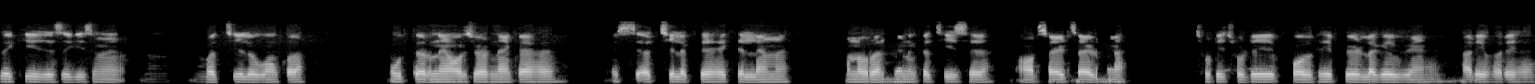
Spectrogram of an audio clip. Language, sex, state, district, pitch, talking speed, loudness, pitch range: Hindi, male, Bihar, Araria, 120 Hz, 135 wpm, -17 LUFS, 115-120 Hz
